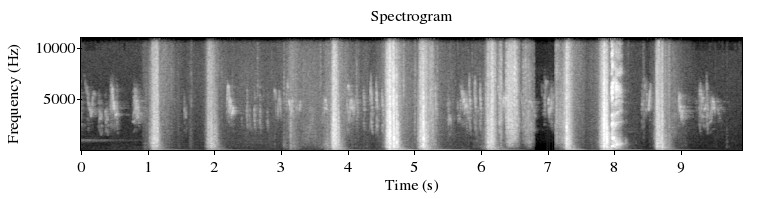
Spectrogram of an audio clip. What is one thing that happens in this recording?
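A robe whooshes sharply through the air.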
